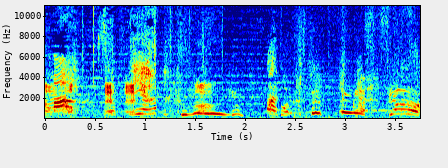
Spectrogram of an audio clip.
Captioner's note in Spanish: Risas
